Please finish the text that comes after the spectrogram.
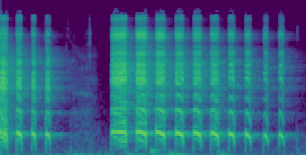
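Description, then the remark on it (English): A teal duck call mimics a blue-winged teal hen: four quick nasal quacks, a brief pause, then a rapid descending run of about ten quacks that trail off, loud with no talking. “That is a blue wing teal hen right there.”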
